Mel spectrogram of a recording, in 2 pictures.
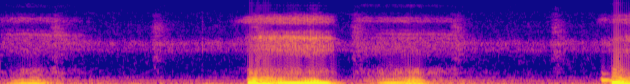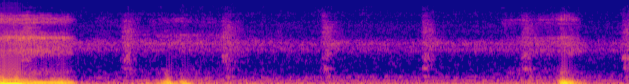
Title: Snoring dog #amstaff #amstaffpuppy #amstaffinitaly #amstafflife #cutedog #shorts #snoring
